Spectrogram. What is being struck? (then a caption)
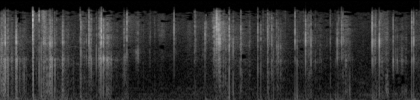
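Bar of black soap. Long black-polished natural nails scratch and dig into a small solid chunk of dark black soap held up in both hands over a table dusted with soap shavings, crumbling bits off. The sound is a fast, dry, bright crackling of crisp scratches and crunches, with quick sharp flicks that stop almost instantly between quieter scraping.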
